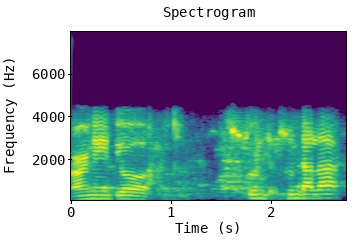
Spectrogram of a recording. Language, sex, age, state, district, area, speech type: Nepali, male, 18-30, West Bengal, Alipurduar, urban, conversation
